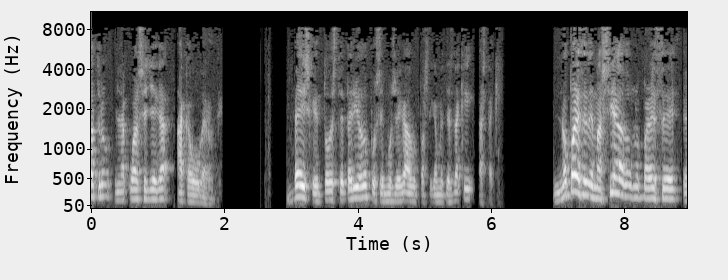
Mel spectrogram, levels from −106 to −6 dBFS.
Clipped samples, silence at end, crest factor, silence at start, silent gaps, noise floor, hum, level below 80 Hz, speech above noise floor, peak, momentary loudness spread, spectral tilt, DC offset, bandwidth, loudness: under 0.1%; 0 s; 22 dB; 0 s; 1.98-2.54 s, 2.72-2.93 s, 5.77-5.81 s, 6.20-6.93 s; under -90 dBFS; none; -70 dBFS; over 67 dB; -2 dBFS; 15 LU; -5.5 dB/octave; under 0.1%; 8.8 kHz; -23 LUFS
